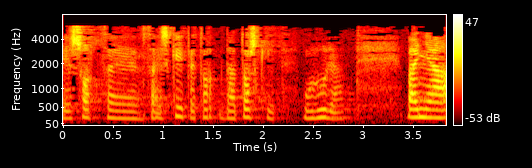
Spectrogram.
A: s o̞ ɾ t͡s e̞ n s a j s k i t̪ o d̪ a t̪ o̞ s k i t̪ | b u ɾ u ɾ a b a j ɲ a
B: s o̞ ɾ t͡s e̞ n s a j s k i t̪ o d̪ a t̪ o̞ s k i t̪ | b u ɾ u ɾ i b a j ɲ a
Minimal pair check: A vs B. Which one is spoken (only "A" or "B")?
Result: A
